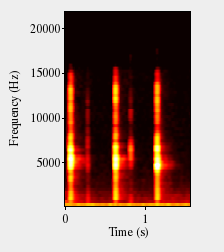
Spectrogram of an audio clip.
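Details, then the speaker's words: 2005 AWD Toyota Matrix U340/U341E/U341F automatic transmission single-wire shift solenoid, bench-tested with 12 V from the battery via a bypassed test light: crisp sharp click about every half second with a faint second tick; solenoid working normally. "that means that it's working now listen to this one here that one's a little bit louder"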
